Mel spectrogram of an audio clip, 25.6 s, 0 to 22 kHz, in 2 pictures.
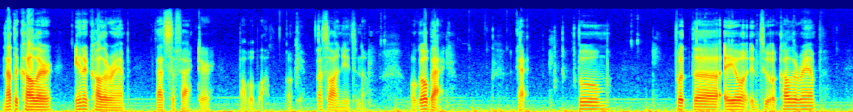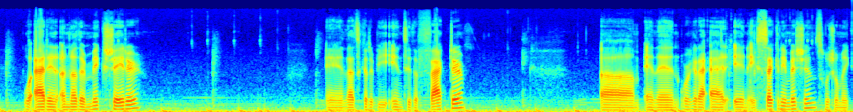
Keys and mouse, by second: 1.0 click, 6.6 middle click, 7.1 middle click, 7.7 middle click, 8.4 shift+a, 11.3 click, 12.4 middle click, 13.2 click, 13.9 shift+d, 15.6 click, 16.3 click, 16.9 middle click, 18.2-19.4 drag, 20.5 middle click, 23.7 click, 24.3 shift+d.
